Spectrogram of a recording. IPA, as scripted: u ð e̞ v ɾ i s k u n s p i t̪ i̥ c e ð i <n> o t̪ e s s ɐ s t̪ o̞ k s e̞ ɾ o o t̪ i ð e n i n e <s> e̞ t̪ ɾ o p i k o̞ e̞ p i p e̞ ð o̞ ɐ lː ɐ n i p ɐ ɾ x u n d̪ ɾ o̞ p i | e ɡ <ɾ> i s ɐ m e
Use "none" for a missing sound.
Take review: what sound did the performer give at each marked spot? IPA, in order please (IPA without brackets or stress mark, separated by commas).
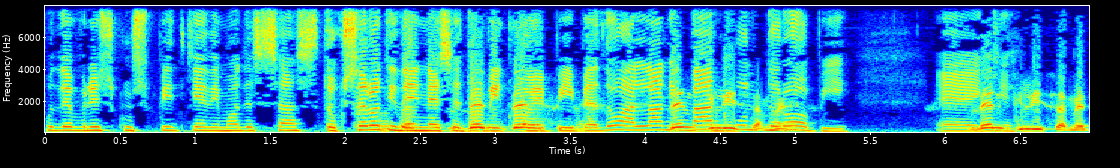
m, s, l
